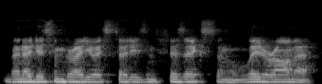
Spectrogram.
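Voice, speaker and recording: French-accented guy in his 50s, bright forceful voice, rambles a bit on a webcam call from his study. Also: medium pitch, little pitch movement, a little fast, rough recording. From France. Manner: rambling, restarts often, light laughs. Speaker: interview guest. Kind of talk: casual conversation over video call. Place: home study with bookshelves. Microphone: video call webcam.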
